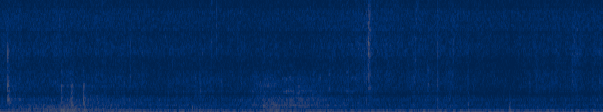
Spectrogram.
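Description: Quiet church room tone: a steady low hum with a few faint, scattered clicks and rustles.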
